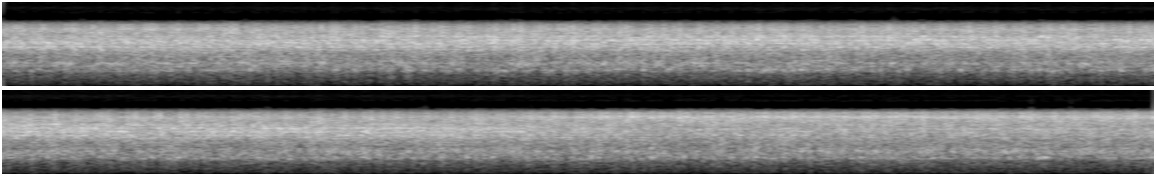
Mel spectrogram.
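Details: Renault Clio engine at idle: fast light ticking about two per second over a hissy top end; owner unsure whether it is a hydraulic lifter or a valve, not confirmed.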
